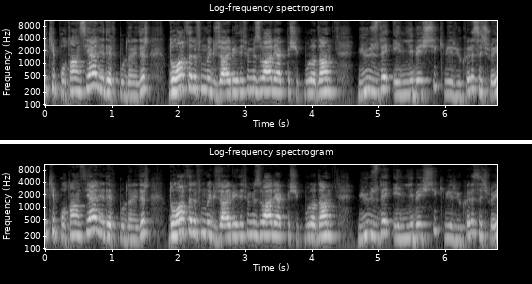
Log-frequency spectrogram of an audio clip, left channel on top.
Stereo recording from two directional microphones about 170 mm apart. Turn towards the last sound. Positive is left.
turn(degrees=35)  # may be behind; listen again after turning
